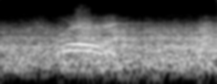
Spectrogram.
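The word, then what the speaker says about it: Froy: My name is Troy. You said Troy? No, not Indeed. Troy. I'm sorry, I can't hear. It rhymes with joy.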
